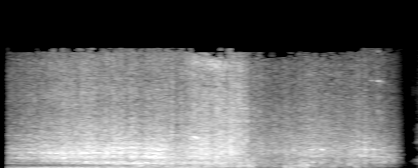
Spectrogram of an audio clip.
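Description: Diesel locomotive hauling a train along the rails: a steady rumble with running noise from the wheels and track. It eases off a little about two and a half seconds in and cuts off suddenly at the end.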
